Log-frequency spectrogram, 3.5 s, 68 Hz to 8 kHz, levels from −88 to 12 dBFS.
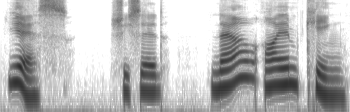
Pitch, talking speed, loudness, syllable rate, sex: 195 Hz, 120 wpm, -16 LUFS, 2.8 syllables/s, male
